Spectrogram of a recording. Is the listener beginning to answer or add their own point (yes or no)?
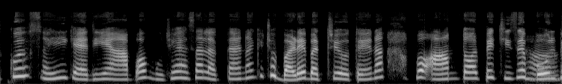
no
